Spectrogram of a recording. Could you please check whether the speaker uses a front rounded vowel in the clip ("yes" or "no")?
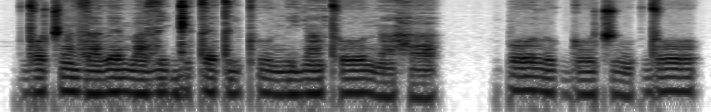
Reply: no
